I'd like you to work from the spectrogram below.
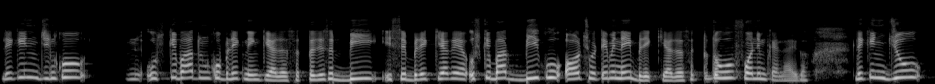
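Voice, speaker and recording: A woman explaining English words in a lesson, speaking Hindi as her first language and reading out English definitions slowly and deliberately. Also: high-pitched, a little mellow, clear, resonant tone. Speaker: vocabulary teacher.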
